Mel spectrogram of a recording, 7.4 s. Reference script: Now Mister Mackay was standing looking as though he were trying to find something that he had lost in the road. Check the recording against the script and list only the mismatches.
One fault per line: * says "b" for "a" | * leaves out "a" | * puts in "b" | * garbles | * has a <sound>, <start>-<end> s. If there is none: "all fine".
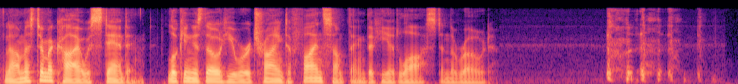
* has a cough, 6.0-7.2 s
